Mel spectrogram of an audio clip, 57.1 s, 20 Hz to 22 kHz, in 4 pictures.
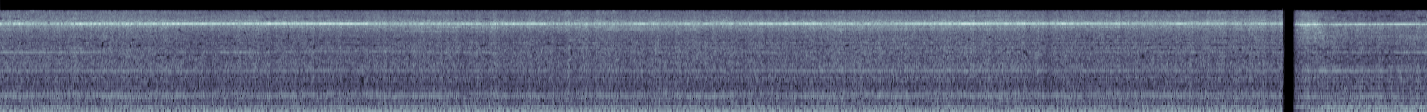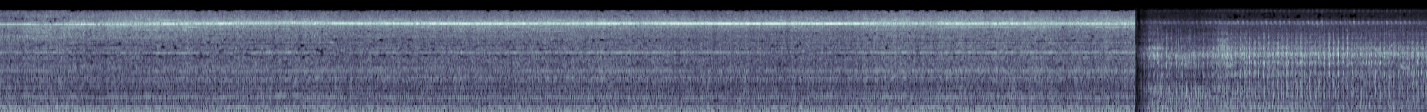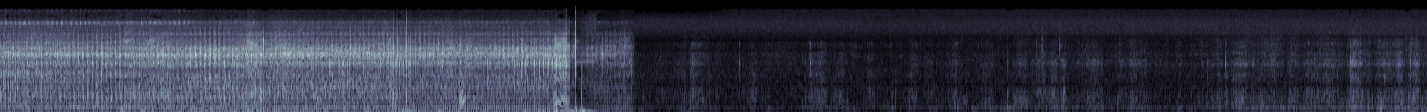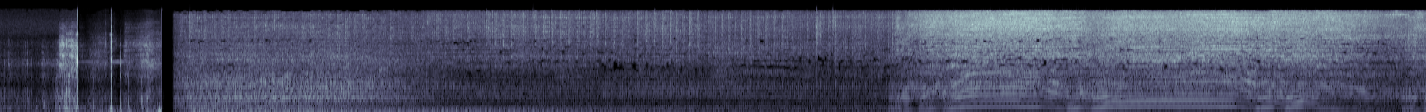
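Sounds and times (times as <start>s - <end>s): helicopter hovering overhead: 0.0s - 34.9s, 44.6s - 53.2s
helicopter turbine and rotor: 0.0s - 34.9s, 44.6s - 57.0s.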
